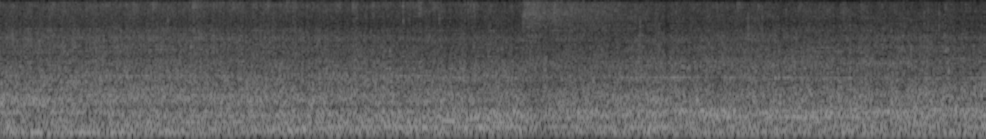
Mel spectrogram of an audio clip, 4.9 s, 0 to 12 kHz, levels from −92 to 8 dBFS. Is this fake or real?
real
